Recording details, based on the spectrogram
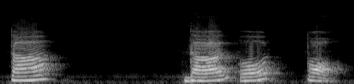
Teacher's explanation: Pronounced from the tip of the tongue and the roots of the upper front teeth.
